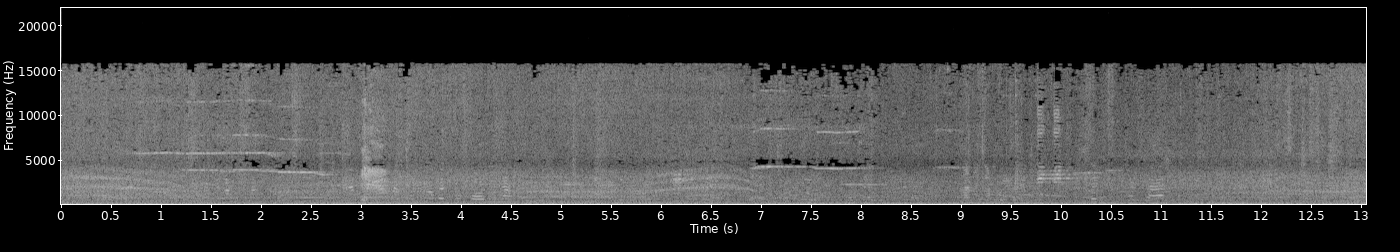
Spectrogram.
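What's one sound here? Traffic rumbles steadily along a busy street nearby.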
